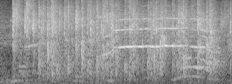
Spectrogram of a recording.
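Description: Club audience applauding and cheering as an acoustic song finishes, with a shrill whistle held for about a second past the middle.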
